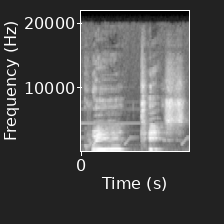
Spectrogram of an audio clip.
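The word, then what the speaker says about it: Quistis: Then there's Quitis. Quitis. Quitis. Quitis. Quittis. That's how you say it.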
